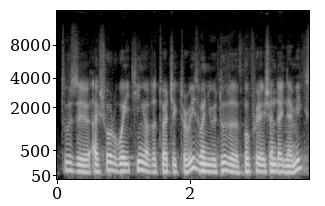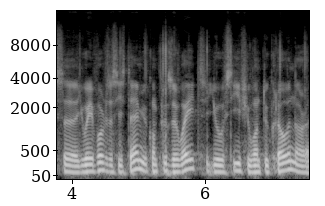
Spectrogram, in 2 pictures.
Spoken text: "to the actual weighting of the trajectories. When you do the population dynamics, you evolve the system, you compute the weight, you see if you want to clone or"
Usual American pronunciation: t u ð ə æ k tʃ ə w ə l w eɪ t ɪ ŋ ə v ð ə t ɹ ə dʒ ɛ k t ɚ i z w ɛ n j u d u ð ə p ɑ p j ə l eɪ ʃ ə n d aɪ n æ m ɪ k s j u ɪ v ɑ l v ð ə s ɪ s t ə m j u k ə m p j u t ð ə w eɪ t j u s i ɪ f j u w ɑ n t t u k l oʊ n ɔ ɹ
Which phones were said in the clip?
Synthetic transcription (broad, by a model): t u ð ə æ k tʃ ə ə l w eɪ t ɪ ŋ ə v ð ə t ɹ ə dʒ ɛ k t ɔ i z w ɛ n j u d u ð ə p ɑ p j ə l eɪ ʃ ə n d aɪ n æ m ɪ k s j u ɪ v ɑ l v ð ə s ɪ s t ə m j u k ə m p j u t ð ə w eɪ t j u s i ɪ f j u w ɑ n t t u k l oʊ n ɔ ɹ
